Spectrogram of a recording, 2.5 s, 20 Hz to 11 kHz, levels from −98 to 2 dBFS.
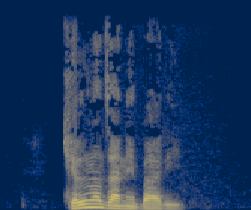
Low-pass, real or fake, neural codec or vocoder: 9.9 kHz; real; none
